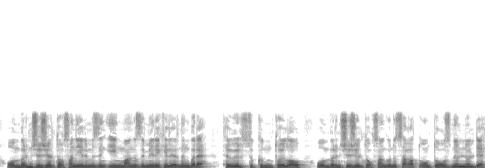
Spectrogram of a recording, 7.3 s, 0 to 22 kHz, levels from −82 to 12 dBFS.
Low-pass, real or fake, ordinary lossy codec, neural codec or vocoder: 7.2 kHz; real; none; none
